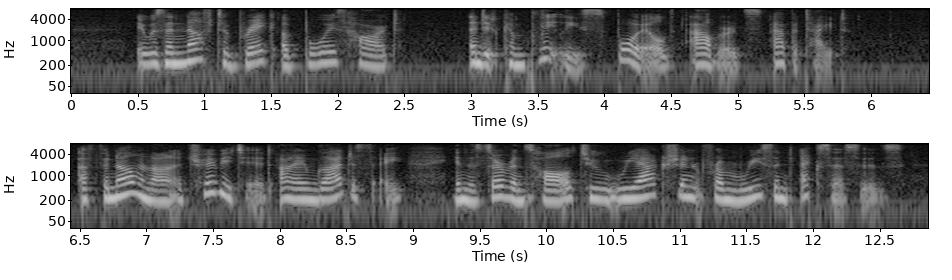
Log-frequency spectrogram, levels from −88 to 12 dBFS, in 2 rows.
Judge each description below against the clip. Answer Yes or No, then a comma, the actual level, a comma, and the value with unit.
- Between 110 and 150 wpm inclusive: Yes, average, 145 wpm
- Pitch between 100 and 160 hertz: No, high, 220 Hz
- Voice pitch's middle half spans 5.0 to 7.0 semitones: No, average, 3.1 semitones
